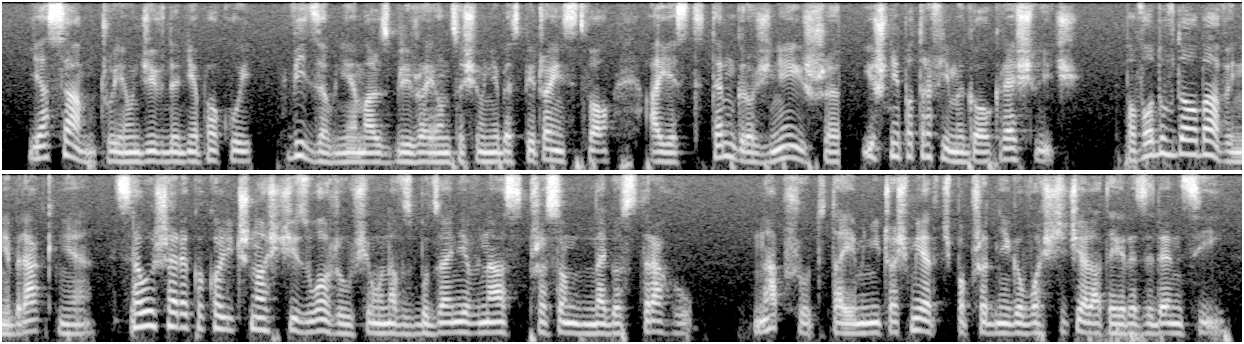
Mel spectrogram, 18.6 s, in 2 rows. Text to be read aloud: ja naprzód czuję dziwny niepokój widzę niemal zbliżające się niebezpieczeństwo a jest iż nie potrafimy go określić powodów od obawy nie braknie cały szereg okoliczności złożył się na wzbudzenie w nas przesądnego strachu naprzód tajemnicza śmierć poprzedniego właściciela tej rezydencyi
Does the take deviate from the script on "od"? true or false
true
